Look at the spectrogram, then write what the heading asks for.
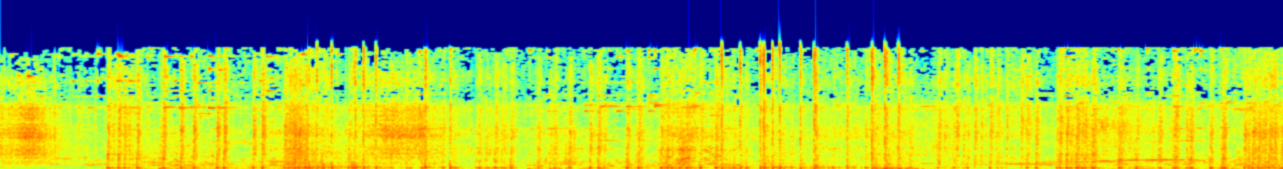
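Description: Fireworks cracking and banging overhead in quick, uneven volleys, over rhythmic band music with drums and the chatter of a crowd.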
